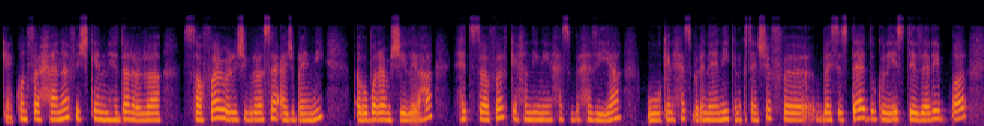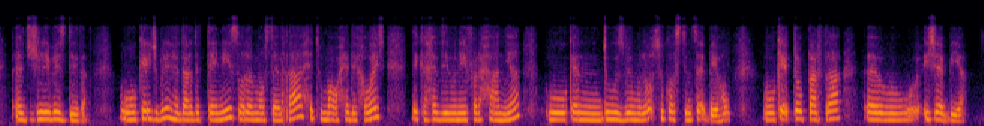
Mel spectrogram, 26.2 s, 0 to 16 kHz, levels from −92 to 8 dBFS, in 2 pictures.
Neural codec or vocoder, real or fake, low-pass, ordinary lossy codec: codec, 16 kHz, 0.4 kbps, LongCat-Audio-Codec; fake; 7.2 kHz; Opus, 16 kbps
